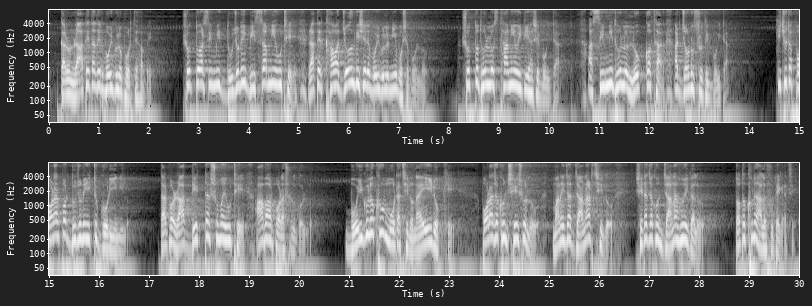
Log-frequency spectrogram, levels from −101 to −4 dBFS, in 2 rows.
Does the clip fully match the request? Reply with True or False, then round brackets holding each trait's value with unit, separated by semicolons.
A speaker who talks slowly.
False (145 wpm)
